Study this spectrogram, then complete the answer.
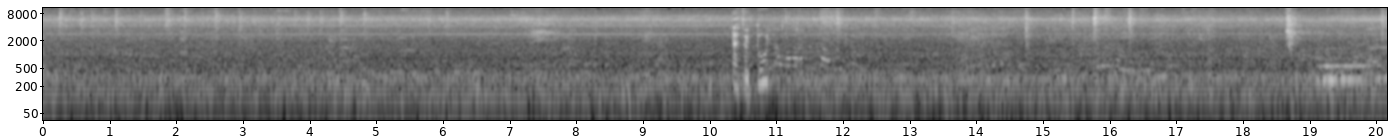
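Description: A vehicle rumbles steadily as it travels along.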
